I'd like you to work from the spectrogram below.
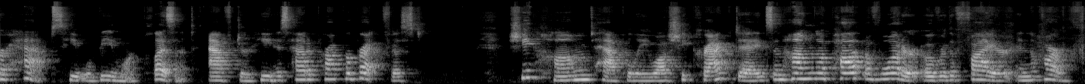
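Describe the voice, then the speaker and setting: A woman with an American accent has an ordinary speaking voice at a medium pitch. Her intonation is lively and her pace moderate. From US South, Virginia. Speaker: children's book author. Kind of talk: reading aloud.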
